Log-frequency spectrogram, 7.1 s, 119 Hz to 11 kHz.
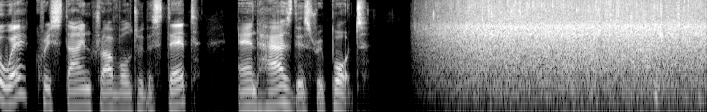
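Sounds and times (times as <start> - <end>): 
speech: 0.0 - 4.6
steady rain falling on the ruins of a church in Michigan: 4.2 - 7.0.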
